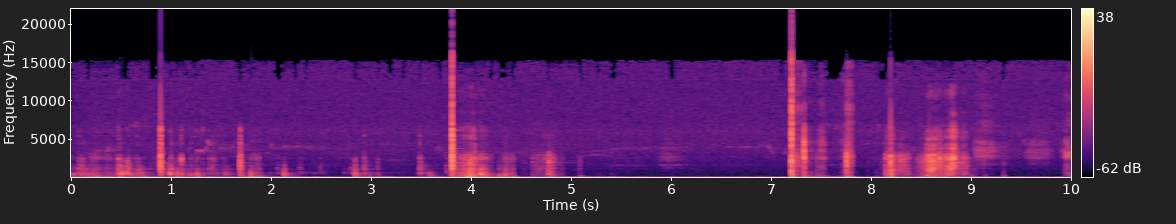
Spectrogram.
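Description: Handling noise from an action camera being moved about and held against a chain-link fence: irregular knocks, scuffs and rustling. It is busiest in the first half, quieter for a couple of seconds, then comes two sharp knocks and more scuffing.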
